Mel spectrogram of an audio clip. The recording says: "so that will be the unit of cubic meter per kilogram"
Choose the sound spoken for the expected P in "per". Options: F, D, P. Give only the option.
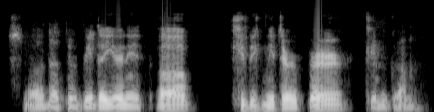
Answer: P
